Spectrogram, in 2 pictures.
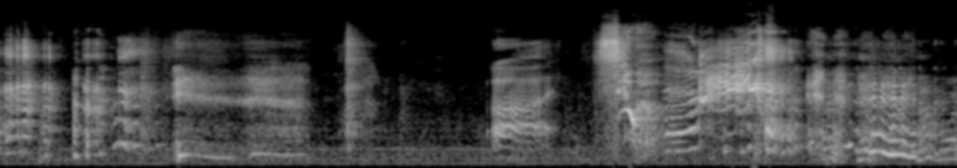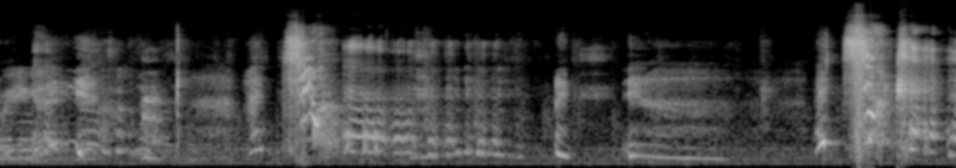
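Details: An adult sneezes several times in sharp bursts while a grandbaby laughs loudly in between; sneeze.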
